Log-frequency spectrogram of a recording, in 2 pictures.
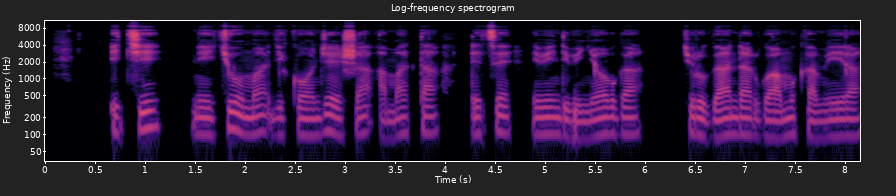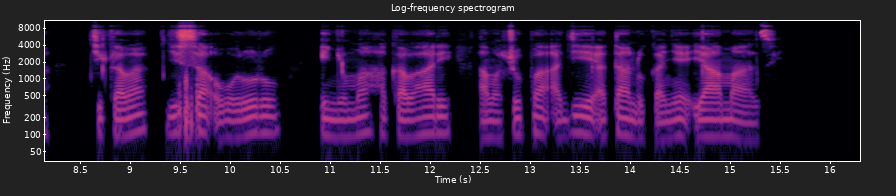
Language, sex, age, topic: Kinyarwanda, male, 18-24, finance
